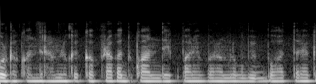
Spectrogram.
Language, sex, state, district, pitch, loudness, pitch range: Hindi, male, Haryana, Rohtak, 150 Hz, -17 LUFS, 150-155 Hz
